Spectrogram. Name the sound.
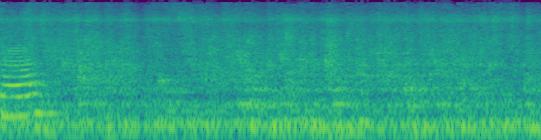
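running tap water rinsing surgical instruments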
